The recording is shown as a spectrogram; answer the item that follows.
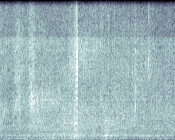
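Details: Steady droning of a honey bee colony as a heavy hive box is separated during harvest; an even, low, unbroken hum with a soft overtone and a few faint clicks.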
